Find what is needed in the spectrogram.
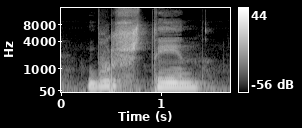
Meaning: amber (fossil resin)
- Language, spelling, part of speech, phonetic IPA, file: Ukrainian, бурштин, noun, [bʊrʃˈtɪn], Uk-бурштин.ogg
